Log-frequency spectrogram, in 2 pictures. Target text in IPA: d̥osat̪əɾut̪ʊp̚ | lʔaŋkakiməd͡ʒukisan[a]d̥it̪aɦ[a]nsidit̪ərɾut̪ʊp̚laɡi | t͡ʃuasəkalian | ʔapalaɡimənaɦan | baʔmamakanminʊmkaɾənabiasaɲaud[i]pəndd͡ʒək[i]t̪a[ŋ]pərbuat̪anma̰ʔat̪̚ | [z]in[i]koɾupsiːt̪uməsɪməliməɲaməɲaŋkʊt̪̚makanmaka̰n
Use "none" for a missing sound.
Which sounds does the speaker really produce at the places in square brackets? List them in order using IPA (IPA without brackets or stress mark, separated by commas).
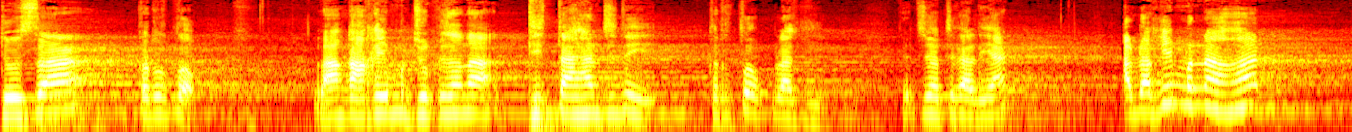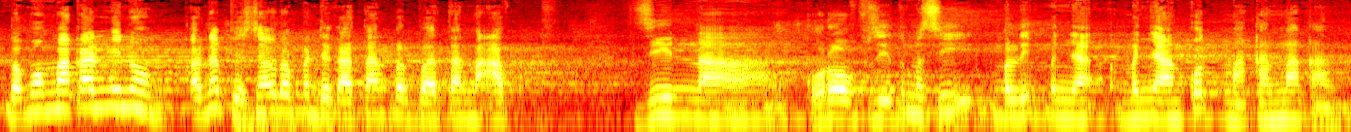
a, a, a, a, n, z, a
